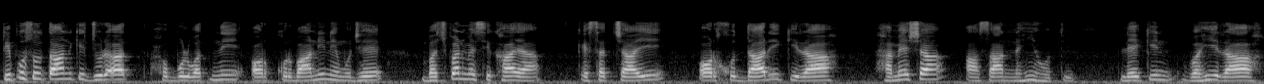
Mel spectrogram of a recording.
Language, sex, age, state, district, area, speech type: Urdu, male, 18-30, Delhi, North East Delhi, rural, spontaneous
